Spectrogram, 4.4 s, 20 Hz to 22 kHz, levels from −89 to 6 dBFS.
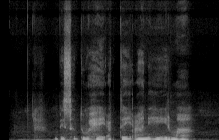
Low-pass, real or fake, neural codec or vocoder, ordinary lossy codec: none; real; none; none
